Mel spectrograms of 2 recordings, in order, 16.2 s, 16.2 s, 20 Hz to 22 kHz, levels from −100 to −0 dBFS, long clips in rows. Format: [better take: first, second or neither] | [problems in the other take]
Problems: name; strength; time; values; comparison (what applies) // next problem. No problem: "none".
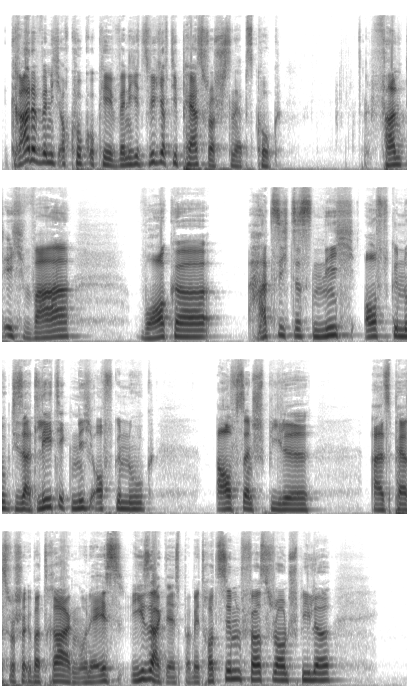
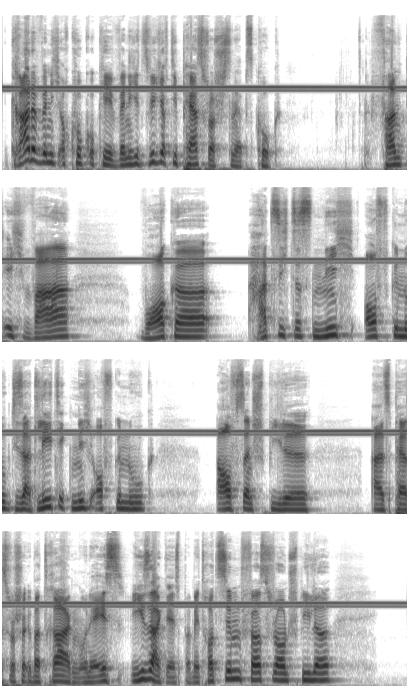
first | high-pitched whine; loud; throughout; 3 kHz, 8 dB below the speech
